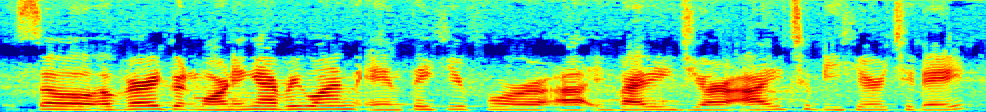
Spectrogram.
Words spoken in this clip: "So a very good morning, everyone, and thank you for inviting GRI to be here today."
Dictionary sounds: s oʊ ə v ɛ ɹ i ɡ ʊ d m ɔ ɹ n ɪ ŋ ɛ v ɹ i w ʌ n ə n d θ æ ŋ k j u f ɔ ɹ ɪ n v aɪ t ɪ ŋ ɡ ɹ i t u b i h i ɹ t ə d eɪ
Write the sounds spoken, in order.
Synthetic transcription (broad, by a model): s oʊ ə v ɛ ɹ i ɡ ʊ d m ɔ ɹ n ɪ ŋ ɛ v ɹ i w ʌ n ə n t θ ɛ ŋ k j u f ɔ ɹ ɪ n v aɪ t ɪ ŋ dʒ ɹ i t u b i h i ɹ t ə d eɪ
